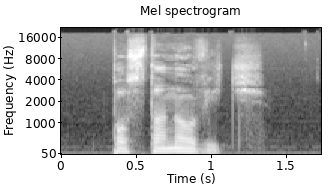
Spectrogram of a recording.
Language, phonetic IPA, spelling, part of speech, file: Polish, [ˌpɔstãˈnɔvʲit͡ɕ], postanowić, verb, Pl-postanowić.ogg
